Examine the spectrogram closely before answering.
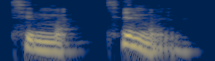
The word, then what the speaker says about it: Timon: His name is pronounced Timon. Timon. Let me look at this another way. Common Timon. So it's like common Timon. Cinnamon, Timon.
